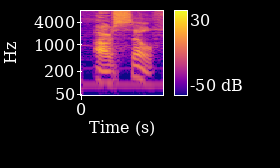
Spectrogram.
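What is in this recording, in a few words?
"ourself", American English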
